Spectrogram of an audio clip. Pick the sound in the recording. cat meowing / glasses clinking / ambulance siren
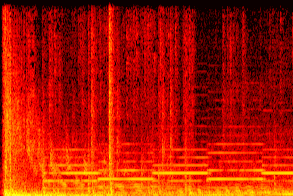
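ambulance siren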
